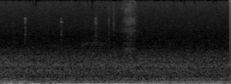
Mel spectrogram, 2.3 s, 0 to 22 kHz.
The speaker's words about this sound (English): Listen to that engine, eh? Just whips up there to 4,500 RPM, no problem.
